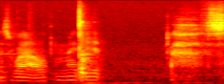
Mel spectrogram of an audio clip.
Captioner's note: snap!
